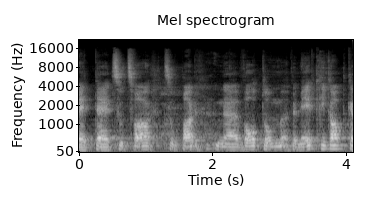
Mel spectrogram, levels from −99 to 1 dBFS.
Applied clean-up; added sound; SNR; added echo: none; none; none; reverberation time 0.2 s.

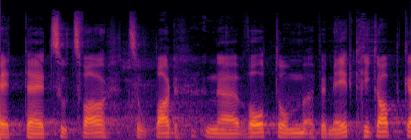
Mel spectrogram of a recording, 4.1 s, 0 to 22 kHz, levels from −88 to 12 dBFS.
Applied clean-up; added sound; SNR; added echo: none; none; none; none.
